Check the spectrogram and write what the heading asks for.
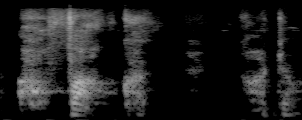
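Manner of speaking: lightly garbled, voiceless cursing; orc with loose jaw. Acted. Orc fumbles his dislodged jaw, muffled cursing. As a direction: curse through an unhinged jaw. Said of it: "unhinges for a second. He goes".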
